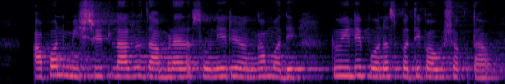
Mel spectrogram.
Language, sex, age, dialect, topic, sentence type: Marathi, female, 56-60, Northern Konkan, agriculture, statement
